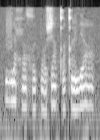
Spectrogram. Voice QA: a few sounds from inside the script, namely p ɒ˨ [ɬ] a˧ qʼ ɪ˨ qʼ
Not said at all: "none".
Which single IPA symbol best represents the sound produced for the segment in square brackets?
ʃ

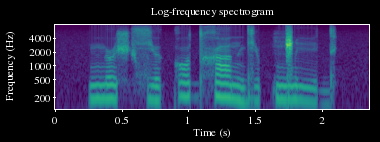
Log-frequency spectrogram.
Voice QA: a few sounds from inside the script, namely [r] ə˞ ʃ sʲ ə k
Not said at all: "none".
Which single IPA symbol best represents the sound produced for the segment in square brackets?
n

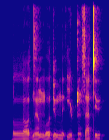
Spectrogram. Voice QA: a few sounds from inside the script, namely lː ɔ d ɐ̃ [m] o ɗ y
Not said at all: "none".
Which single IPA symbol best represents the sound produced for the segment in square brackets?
m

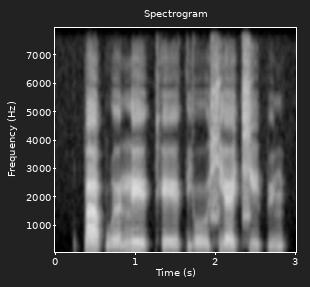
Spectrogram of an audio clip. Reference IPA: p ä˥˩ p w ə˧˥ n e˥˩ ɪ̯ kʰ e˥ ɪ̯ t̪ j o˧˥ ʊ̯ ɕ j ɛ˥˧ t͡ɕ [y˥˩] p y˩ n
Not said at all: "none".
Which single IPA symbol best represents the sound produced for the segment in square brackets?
i˥˩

